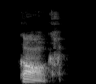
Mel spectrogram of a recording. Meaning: 1. blockhead, dunce, dolt 2. crayfish 3. pauper
- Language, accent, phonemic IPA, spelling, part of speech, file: French, France, /kɑ̃kʁ/, cancre, noun, LL-Q150 (fra)-cancre.wav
